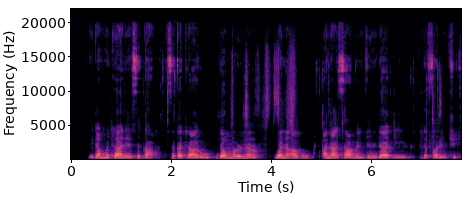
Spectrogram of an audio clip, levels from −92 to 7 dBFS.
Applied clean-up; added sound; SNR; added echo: neural mask model Resemble Enhance denoiser.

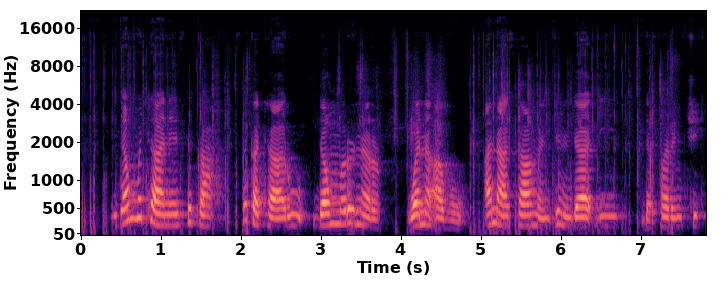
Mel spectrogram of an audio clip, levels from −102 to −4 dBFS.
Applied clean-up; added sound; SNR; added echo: neural mask model RNNoise.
